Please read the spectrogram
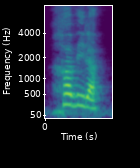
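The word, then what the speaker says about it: Havila: le premier fleuve coule vers ravila le H se prononce comme un r roulé et qui veut dire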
